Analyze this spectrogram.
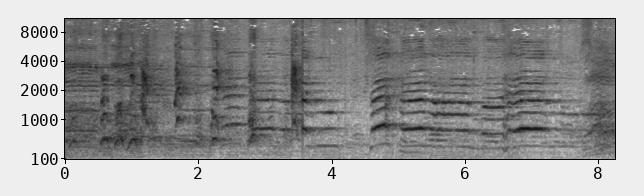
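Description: A dog howling in several drawn-out, pitched calls in the second half, over men of a procession chanting.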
